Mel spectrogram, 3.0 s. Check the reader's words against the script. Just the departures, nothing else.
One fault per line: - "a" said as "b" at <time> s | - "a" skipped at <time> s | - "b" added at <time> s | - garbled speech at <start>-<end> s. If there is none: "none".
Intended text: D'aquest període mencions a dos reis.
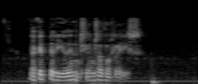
none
